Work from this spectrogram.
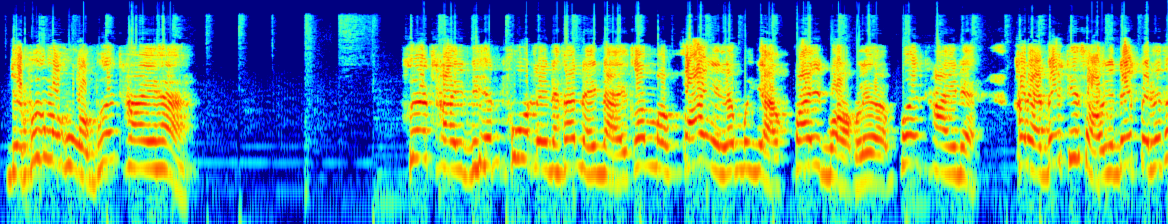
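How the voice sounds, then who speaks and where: A woman's voice: high voice, fairly bright tone. A woman giving a blunt, combative political commentary monologue, scolding her opponents. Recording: dull lo-fi audio with faint music.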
